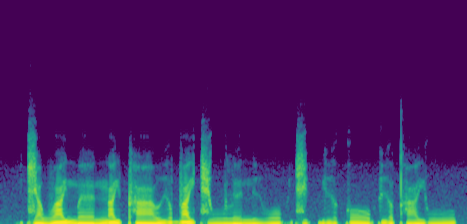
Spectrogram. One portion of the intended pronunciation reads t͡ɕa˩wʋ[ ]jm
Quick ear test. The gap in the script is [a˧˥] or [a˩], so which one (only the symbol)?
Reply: a˧˥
